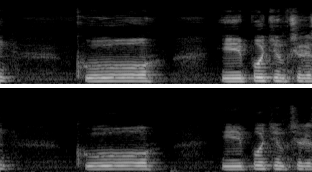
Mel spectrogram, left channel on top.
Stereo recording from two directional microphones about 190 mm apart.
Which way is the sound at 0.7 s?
Centre (ahead or behind).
